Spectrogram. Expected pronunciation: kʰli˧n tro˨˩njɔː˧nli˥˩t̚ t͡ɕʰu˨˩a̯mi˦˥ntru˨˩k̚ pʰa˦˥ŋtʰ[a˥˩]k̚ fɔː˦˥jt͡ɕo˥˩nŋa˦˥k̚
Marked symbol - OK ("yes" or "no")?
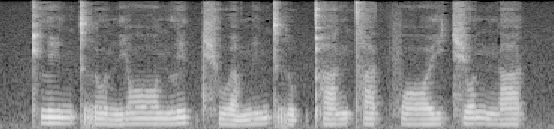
no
